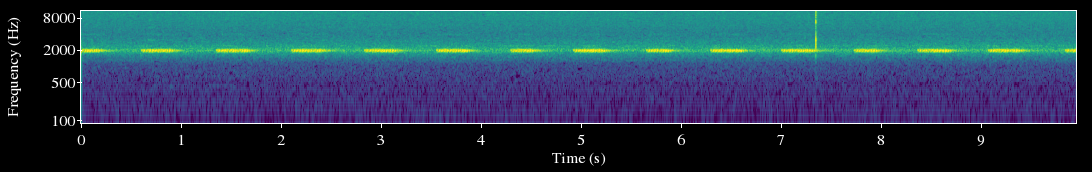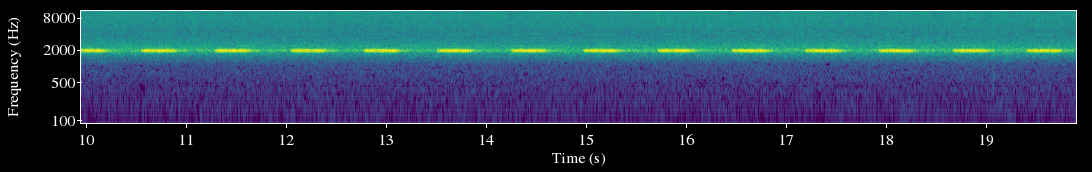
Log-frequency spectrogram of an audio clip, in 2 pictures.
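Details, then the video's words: On a clear Oregon night a cricket chirps in a regular rhythm, short shrill pulses about every 0.7 seconds, with a single brief tick partway through against a still, quiet background. "Oregon clear night with cricket sounds"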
